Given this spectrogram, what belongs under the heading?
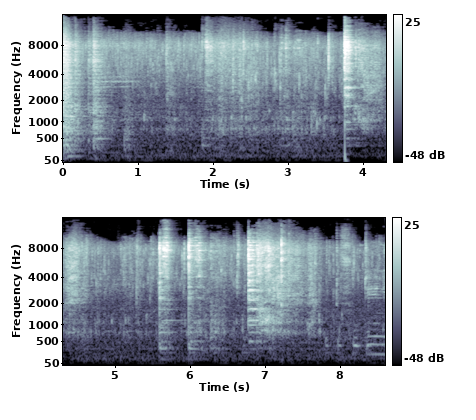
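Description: Meat reheating and simmering in a pan in a home kitchen, a steady bubbling hiss with scattered clinks of a utensil against the pan and a sharp knock midway.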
